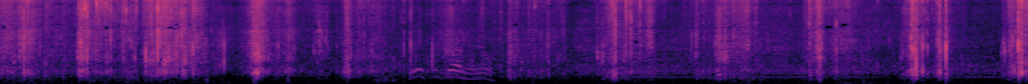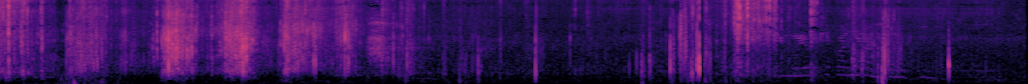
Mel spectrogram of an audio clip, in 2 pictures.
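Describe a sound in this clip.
Footsteps crunch on dry moss and snapping twigs.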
